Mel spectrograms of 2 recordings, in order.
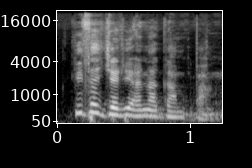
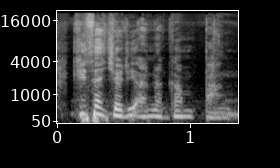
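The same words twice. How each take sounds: First: "Kita jadi anak gampang" said a touch louder and higher, leaning on "kita"; emphatic repeat. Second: Said in the usual way. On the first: Shown as a demonstration. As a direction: drive it home on "kita".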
